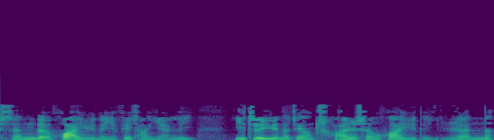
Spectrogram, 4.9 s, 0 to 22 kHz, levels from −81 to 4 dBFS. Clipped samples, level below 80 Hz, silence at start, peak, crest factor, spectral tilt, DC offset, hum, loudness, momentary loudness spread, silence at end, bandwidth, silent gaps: under 0.1%; -58 dBFS; 0 s; 0 dBFS; 24 dB; -10 dB/octave; under 0.1%; none; -24 LUFS; 16 LU; 0 s; 5.8 kHz; none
